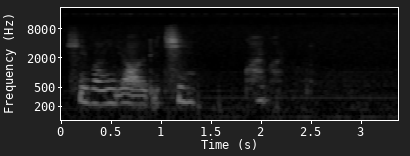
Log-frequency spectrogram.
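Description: A woman speaks softly and tenderly nearby.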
